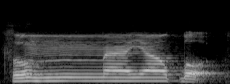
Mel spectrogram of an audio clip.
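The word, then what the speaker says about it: ثُمَّ: Thumma yatma'u an azid. Thumma yatma'u an azid. Ada mim tasdid, hukumnya dibaca gunnah, maka didengungkan, dibaca thumma. Thumma, tapi jangan dipanjangkan thumma, tidak boleh.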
